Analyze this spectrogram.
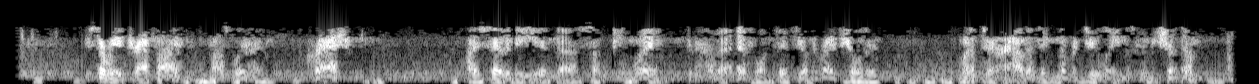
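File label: Sheriff Dispatch, scanner audio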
